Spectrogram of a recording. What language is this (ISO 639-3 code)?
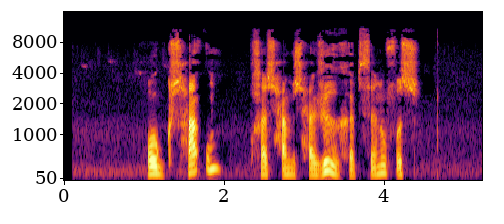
kbd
